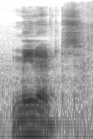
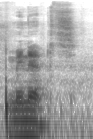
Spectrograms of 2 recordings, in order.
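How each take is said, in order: The two takes are said the same way.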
